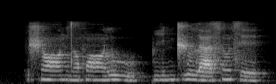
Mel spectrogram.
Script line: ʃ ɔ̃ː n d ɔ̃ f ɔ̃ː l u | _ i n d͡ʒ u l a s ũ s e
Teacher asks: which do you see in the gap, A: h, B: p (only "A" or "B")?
B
